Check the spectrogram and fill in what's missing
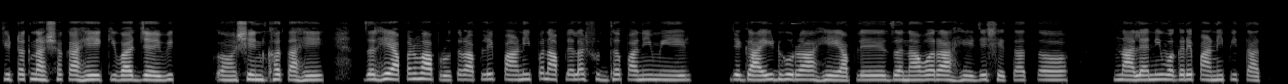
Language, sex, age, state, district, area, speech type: Marathi, female, 30-45, Maharashtra, Nagpur, urban, spontaneous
